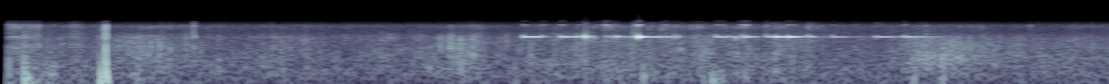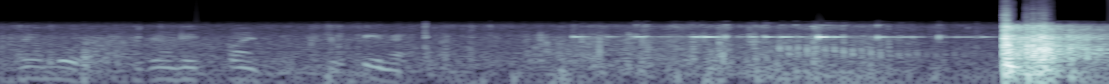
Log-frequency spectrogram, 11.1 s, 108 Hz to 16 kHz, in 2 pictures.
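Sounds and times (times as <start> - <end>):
footsteps through dry grass: 0.0 - 9.8
steady high tone: 2.6 - 4.8.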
